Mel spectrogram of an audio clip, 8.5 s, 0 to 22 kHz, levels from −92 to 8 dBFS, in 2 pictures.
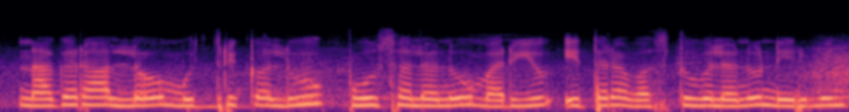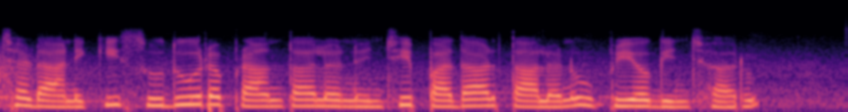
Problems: background sounds at intervals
